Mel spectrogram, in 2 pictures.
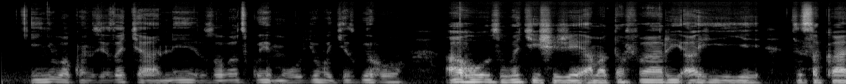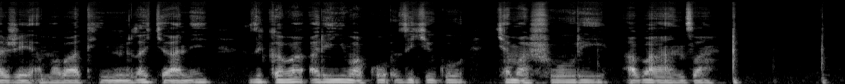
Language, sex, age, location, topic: Kinyarwanda, female, 36-49, Nyagatare, government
